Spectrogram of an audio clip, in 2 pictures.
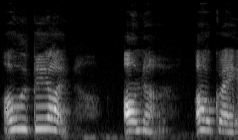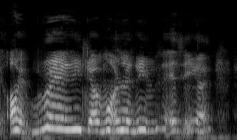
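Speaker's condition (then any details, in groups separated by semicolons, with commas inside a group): Cerebral palsy; not quadriplegic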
